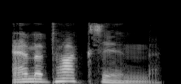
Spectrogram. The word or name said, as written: anatoxin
